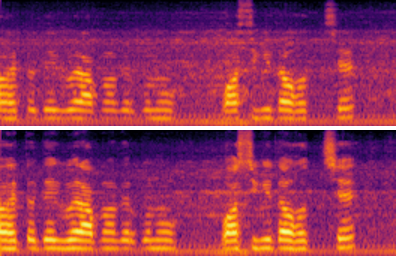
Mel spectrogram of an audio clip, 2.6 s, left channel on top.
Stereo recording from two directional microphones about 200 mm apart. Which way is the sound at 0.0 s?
45° right (ahead or behind).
